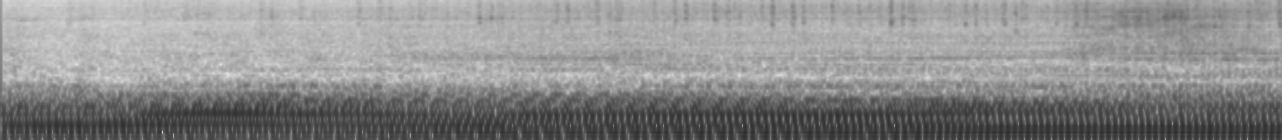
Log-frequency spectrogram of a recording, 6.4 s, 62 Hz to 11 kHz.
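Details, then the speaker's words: Lexus IS300 after an engine swap and ECU swap, with no exhaust fitted and no check engine light: deep, even idle with steady firing and no ticks, knocks or misses; engine idling smoothly. "sounds like shit because we still have no exhaust, but dude, it's idling. No check engine light, by the way."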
